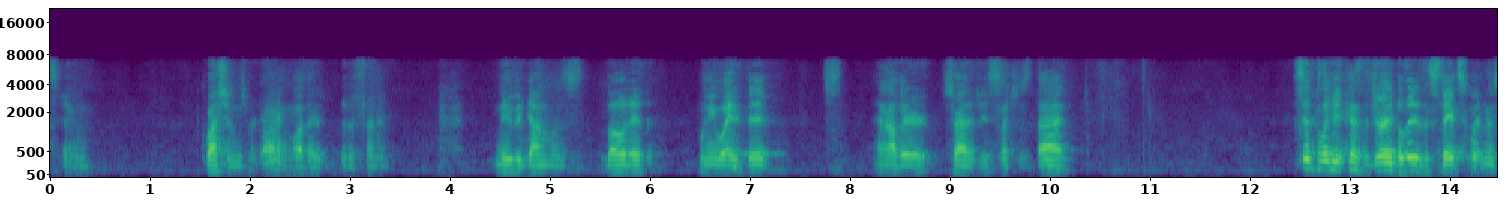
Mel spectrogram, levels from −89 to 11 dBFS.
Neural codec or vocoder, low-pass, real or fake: codec, 44.1 kHz, 2.6 kbps, DAC; 7.2 kHz; fake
